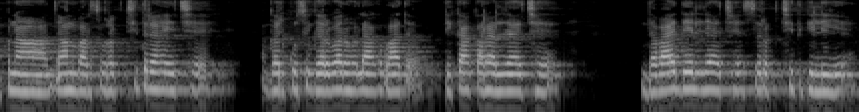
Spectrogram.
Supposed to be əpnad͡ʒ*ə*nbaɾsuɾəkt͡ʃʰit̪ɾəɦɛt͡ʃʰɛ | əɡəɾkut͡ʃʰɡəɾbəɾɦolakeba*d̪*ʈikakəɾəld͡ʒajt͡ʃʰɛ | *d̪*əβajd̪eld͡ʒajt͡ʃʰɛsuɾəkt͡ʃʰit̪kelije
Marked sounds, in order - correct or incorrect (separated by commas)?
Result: incorrect, correct, correct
